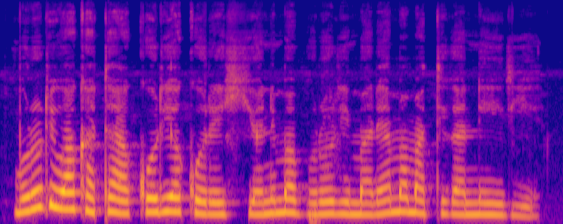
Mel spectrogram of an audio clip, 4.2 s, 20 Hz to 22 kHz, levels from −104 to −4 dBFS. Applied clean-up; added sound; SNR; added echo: none; none; none; none.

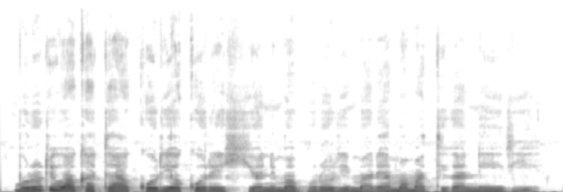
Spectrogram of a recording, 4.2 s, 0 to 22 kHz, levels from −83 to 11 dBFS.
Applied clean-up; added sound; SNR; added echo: none; Insect; 10 dB; none.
